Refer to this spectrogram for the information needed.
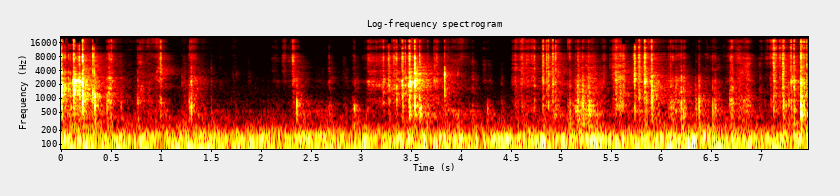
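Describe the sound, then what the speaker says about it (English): Scissors snip through paper to cut out a bath salt label, with a series of close, crisp cuts and rustling paper arriving in irregular bursts. "All I do is cut out my label with my fancy scissor."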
